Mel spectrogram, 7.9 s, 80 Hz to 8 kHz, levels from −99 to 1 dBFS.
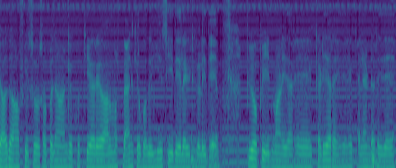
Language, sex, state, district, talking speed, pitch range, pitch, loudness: Kannada, male, Karnataka, Mysore, 160 wpm, 115-120 Hz, 120 Hz, -45 LUFS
